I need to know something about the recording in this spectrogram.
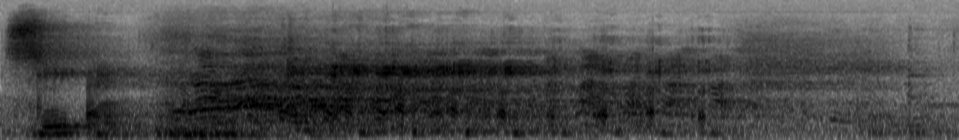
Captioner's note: crowd laughs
